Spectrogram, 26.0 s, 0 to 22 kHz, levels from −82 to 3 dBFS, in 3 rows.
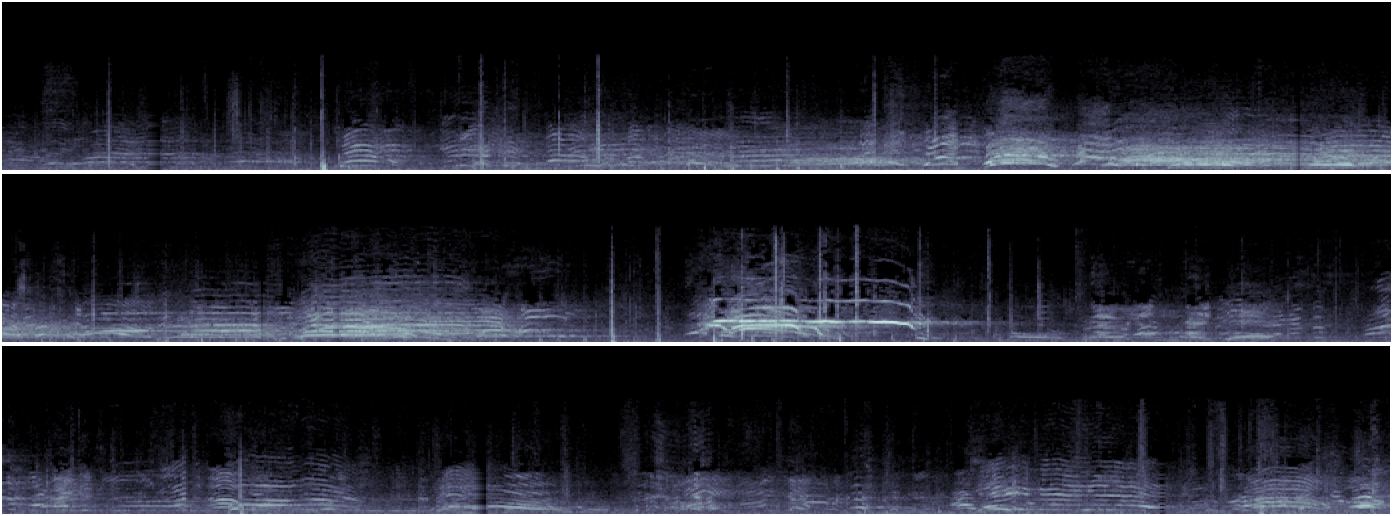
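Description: A burst of packet loss at 0.91 to 1.02 s leaves about 80 ms missing. The receiver carries the last sound forward and lets it fade, giving a held buzz or decaying hiss before the audio jumps ahead. It is longer and more plainly a gap than the short losses that follow.

Short concealed packet loss occurs at 8.07 to 8.14 s, 10.75 to 10.82 s and 17.35 to 17.42 s, where about 40 ms of filled-in sound each time blends straight back into the real signal. Each is a brief smear or wobble rather than an audible hole.

A second burst of packet loss at 20.31 to 20.42 s again fades an extended sound across about 80 ms before the audio resumes further on.

A final short concealed packet loss at 24.59 to 24.66 s adds one more 40 ms smear.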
